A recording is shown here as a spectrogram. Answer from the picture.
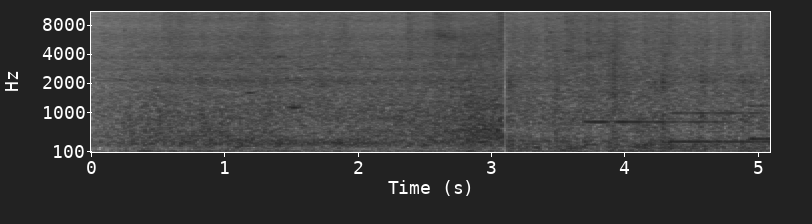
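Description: Moving passenger train heard from inside the coach: a steady rumble of wheels on rail with some clickety-clack. The noise drops out for an instant about three seconds in, and a few faint steady tones then sound over the rumble.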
